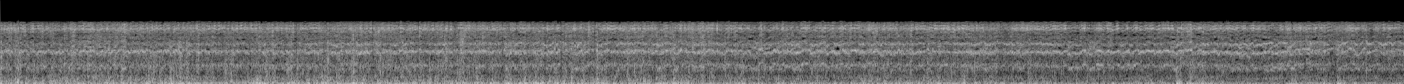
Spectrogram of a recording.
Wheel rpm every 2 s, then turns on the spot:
220, 230, 230, 230, 230, 220, 220.
none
